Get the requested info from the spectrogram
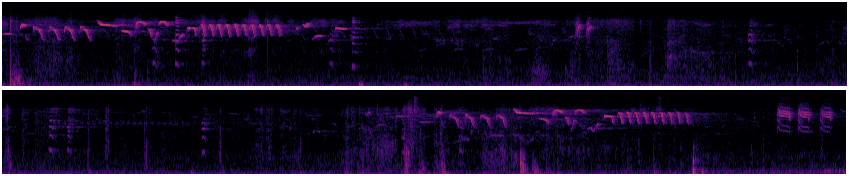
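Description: Songbird singing: two bursts of high, rapid trills, with quieter chirps between them.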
